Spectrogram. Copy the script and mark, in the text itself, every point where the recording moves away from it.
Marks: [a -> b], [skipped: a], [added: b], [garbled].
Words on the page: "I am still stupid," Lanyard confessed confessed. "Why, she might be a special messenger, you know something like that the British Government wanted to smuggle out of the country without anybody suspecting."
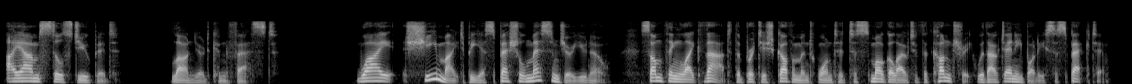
"I am still stupid," Lanyard confessed [skipped: confessed.] "Why, she might be a special messenger, you know something like that the British Government wanted to smuggle out of the country without anybody suspecting."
